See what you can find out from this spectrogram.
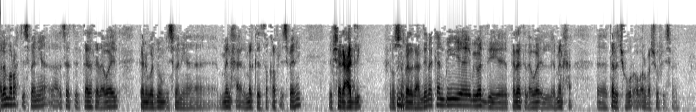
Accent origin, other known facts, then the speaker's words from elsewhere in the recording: Egypt; فكنت أمسك ورقة كده وأقول إن أنا من مصر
